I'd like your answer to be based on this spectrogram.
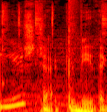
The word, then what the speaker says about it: Juszczyk: No one can say his name, by the way. It's Juszczyk. – Juszczyk. Yeah, Juszczyk. Sorry. Juszczyk. Juice. The juice. The juice is loose.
